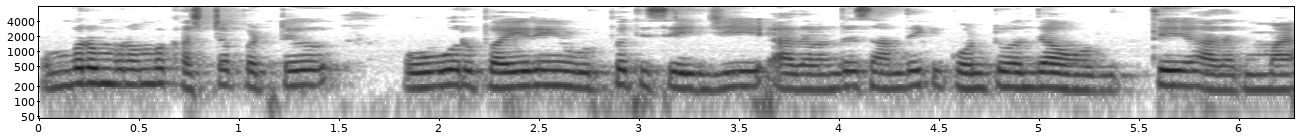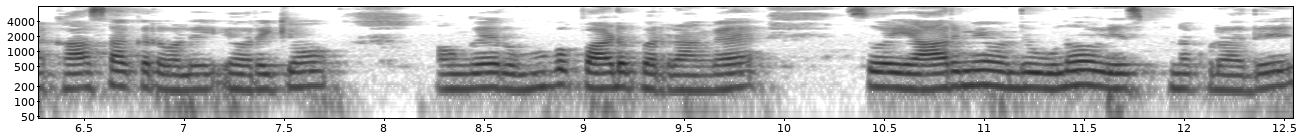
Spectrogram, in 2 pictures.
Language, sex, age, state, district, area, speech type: Tamil, female, 45-60, Tamil Nadu, Cuddalore, rural, spontaneous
